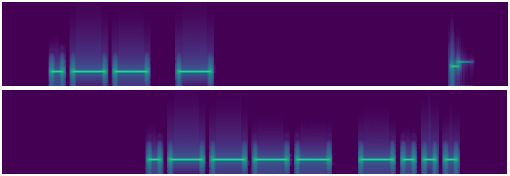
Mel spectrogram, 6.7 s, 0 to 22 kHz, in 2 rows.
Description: Morse code, heard as a keyed tone, about 17 wpm, 700 Hz. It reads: W T 1 B
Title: Two Challenging Letter-Number Combinations 17wpm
